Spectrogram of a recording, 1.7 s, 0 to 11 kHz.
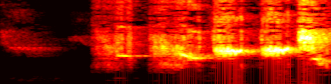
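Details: Young brown male Double-collared Seedeater hatched March 2019, singing in territorial display: after a brief pause, a rapid, accelerating string of high whistled and buzzy notes grows steadily louder toward its end.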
